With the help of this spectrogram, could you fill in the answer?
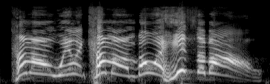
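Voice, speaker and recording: In a put-on character voice with a strong Southern accent, the speaker bellows loudly at an extremely high pitch and a moderate pace. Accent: thick Southern. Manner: loud, bellowing.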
